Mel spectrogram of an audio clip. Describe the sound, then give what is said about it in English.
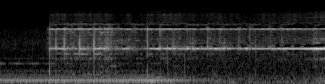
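A bell on the front door of a house starts ringing abruptly after a brief quiet moment as a man reaches up and rings it, a bright, sustained metallic ring that keeps sounding and grows slightly louder to the end, with no voices. “He reaches up and rings the bell on the door.”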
